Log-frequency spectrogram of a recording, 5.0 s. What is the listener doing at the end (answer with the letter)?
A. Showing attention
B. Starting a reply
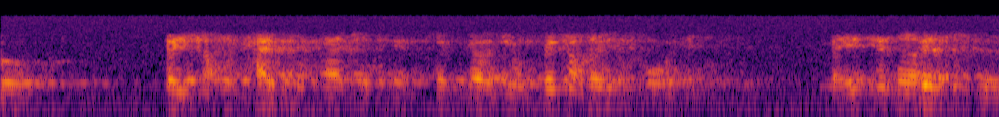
A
